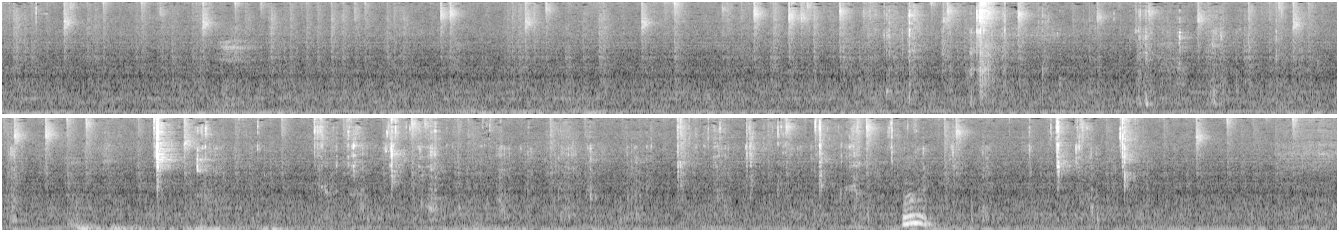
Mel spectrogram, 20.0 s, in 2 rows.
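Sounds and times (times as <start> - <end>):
biting and chewing mango: 6.5 - 10.4, 11.1 - 18.6.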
